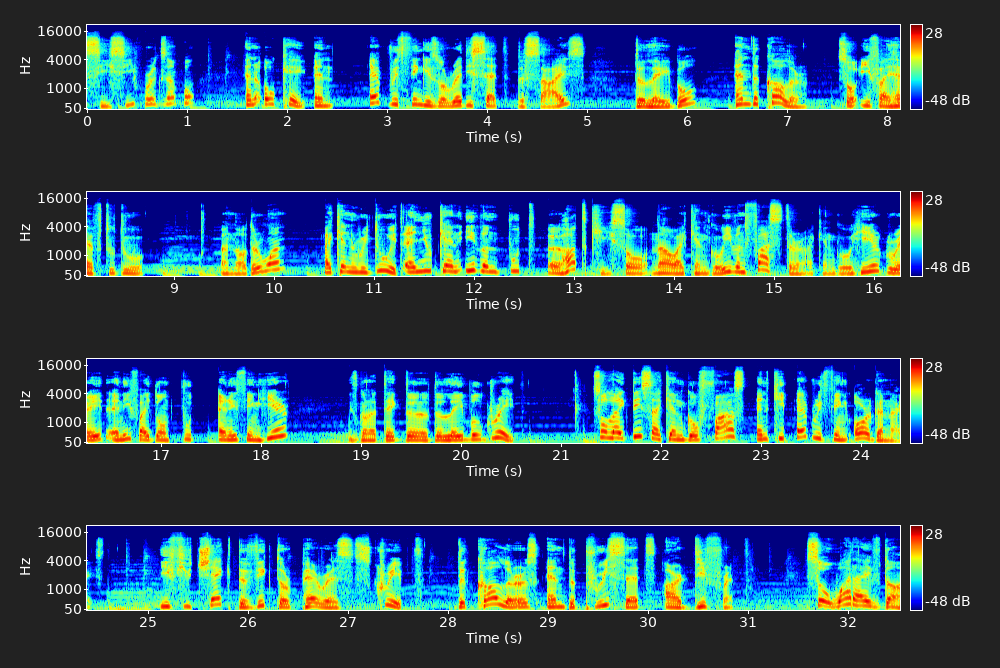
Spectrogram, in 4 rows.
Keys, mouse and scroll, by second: 1.2 click, 2.2 middle click, 3.8 middle click, 6.9 middle click, 7.3 click, 8.6 g, 9.0 g, 9.3 g, 9.7 click, 10.1 middle click, 10.8 click, 11.5 middle click, 13.9 middle click, 14.1 ctrl+shift+a, 15.1 click, 18.2 click, 19.5 middle click, 20.4 click, 20.7 middle click, 20.8 click, 21.0 middle click, 21.5 middle click, 21.6 click, 21.9-22.8 middle drag, 22.8 alt+F1, 28.3-30.6 drag, 30.6-32.5 drag.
